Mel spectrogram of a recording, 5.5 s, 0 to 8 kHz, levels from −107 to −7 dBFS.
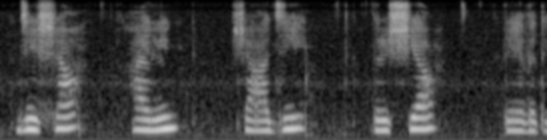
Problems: low volume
